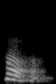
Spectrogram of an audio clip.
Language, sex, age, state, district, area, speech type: Marathi, female, 30-45, Maharashtra, Yavatmal, rural, conversation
